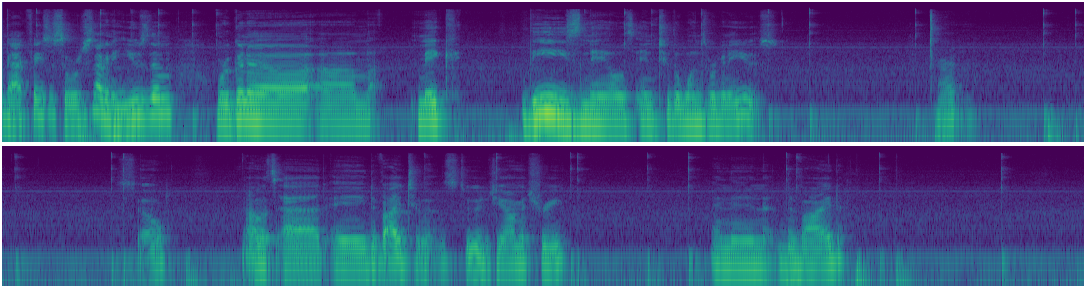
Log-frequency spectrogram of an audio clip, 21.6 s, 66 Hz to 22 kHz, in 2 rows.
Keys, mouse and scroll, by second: 0.4 click, 1.3 alt+click, 2.0 alt+click, 5.8 alt+click, 6.5 alt+click, 7.7 alt+click, 9.2-10.4 alt+drag, 10.8 alt+click, 11.9 alt+click, 15.1 click, 16.5 click, 17.3 click, 18.7 click, 19.6-20.8 alt+drag.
